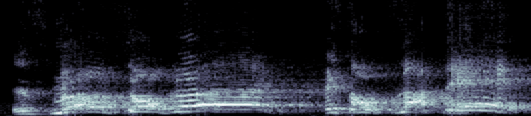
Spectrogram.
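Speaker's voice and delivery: high, loud, stretched-out squeal; excited shout. Real, not acted. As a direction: shout it, completely carried away. Same words, carried away by excitement.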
